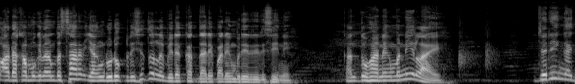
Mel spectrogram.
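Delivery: fiery pastor pitch; full-force preaching. Acted. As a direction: drive the point home to the congregation.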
